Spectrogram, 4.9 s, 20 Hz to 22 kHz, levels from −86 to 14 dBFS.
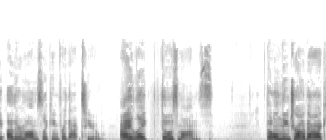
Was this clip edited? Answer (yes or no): yes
